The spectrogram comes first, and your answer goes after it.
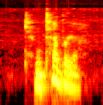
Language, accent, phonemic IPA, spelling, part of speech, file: English, Southern England, /kænˈtæbɹiə/, Cantabria, proper noun, LL-Q1860 (eng)-Cantabria.wav
- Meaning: An autonomous community and province in northern Spain. Capital: Santander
